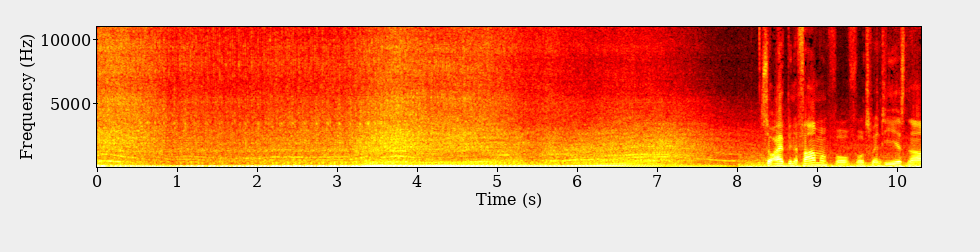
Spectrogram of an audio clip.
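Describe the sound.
A 4x4 engine hums and drones steadily as it drives about 30 km south, its pitch rising as it accelerates, then fading as a person begins talking over the last couple of seconds.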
